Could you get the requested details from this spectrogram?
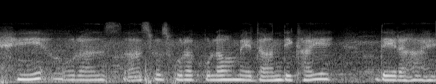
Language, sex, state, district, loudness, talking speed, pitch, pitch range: Hindi, male, West Bengal, Jalpaiguri, -15 LUFS, 165 wpm, 210 Hz, 200-225 Hz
